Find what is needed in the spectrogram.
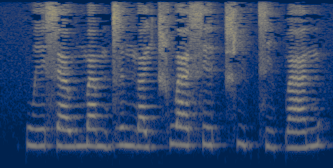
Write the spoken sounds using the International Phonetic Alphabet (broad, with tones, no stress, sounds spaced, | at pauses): p w e˧ s a˧ w m a˧ m d͡z ə˥˧ ŋ a˧ j t͡ɕʰ w a˥˧ s e˦ ʔ t͡ɕʰ i˦ ʔ t͡s i˨˩ b a˨˦ n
